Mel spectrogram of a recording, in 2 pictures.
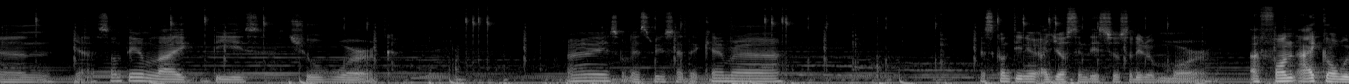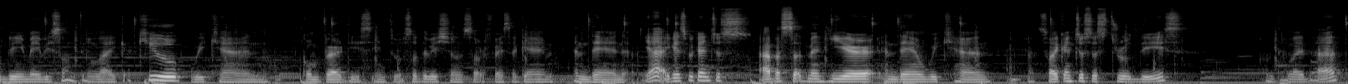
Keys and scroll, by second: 5.9 alt+r, 7.3 Escape.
